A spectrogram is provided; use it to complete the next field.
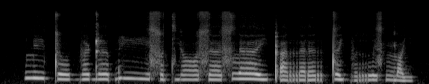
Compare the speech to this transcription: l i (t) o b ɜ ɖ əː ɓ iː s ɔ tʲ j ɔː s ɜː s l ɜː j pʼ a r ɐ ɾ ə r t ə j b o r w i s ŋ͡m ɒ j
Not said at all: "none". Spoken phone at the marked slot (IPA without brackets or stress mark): t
